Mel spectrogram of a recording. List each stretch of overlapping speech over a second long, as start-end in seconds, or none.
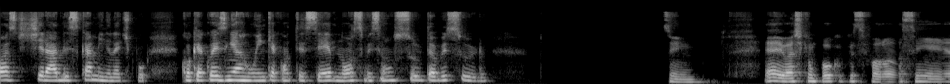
none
